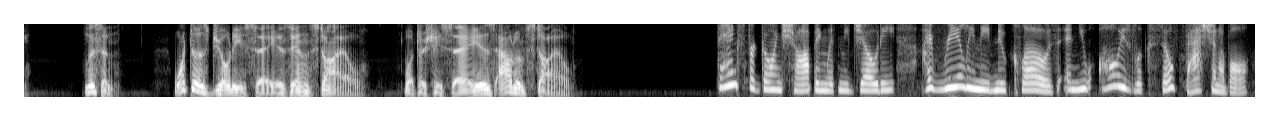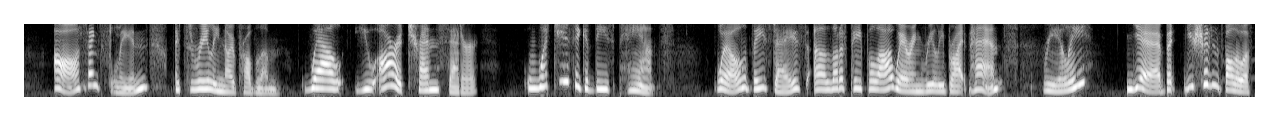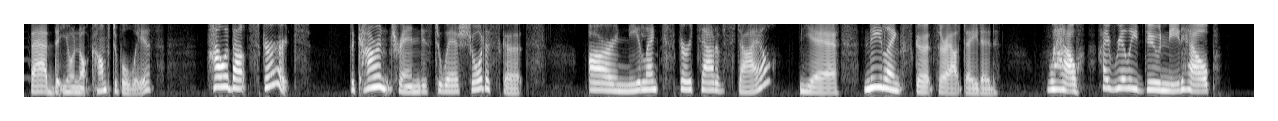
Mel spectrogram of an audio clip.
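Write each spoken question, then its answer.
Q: What does Jody say is in style?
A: Really bright pants and shorter skirts

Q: What does she say is out of style?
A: Knee-length skirts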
